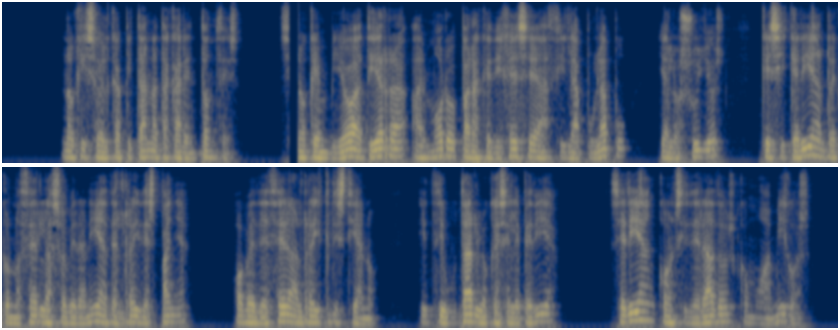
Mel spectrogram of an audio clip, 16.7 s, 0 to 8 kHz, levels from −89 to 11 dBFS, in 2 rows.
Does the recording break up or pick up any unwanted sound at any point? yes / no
yes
